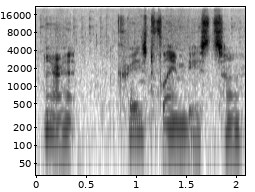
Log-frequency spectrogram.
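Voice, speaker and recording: A young male gaming streamer with a low, gravelly, dark-toned voice talks slowly and loosely over his gameplay. He drifts between jokes and tangents with crude, offhand humor, and his rambling commentary sits over a faint hiss.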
